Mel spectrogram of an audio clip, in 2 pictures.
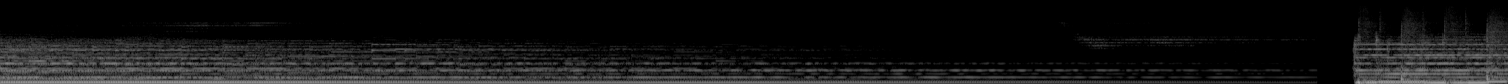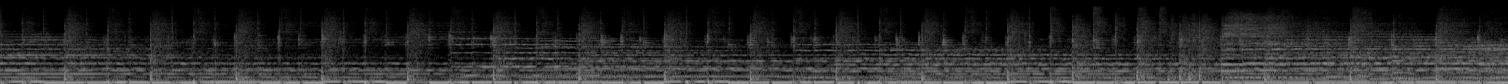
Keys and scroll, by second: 0.0-1.4 typing, 3.4 ctrl+v, 18.9-19.9 typing.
